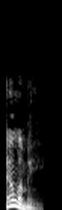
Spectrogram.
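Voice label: "elemi", British English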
